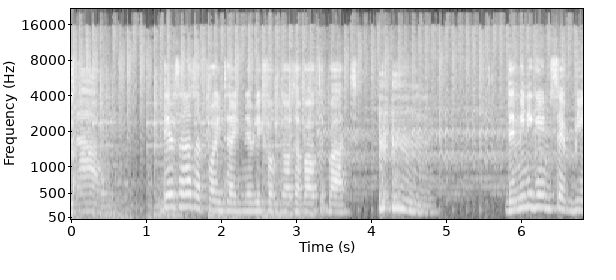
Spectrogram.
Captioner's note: clears throat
